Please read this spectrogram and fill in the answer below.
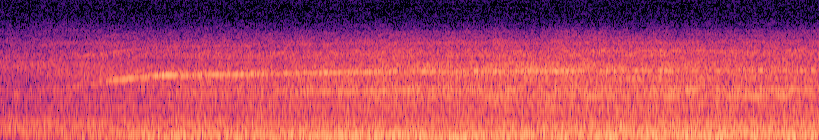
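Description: Jet aircraft engines spooling up: a high whine rises in pitch over the first two seconds and then holds steady over a low rumble, growing louder as it rises.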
